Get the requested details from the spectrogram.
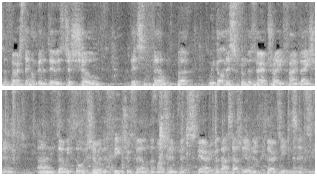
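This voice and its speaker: Over noticeable background noise and audible room echo, a man talks at a moderate pace with a fairly high pitch and very even loudness. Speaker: fair trade advocate, community talk speaker. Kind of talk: public talk. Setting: cafe event with live audience, microphone.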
